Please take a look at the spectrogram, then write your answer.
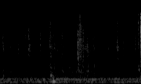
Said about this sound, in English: That sounds like a typing class.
